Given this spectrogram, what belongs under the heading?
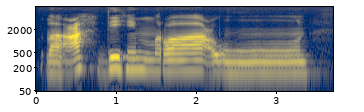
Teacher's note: आइन को हल्क से पढ़ना है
